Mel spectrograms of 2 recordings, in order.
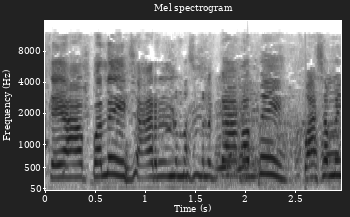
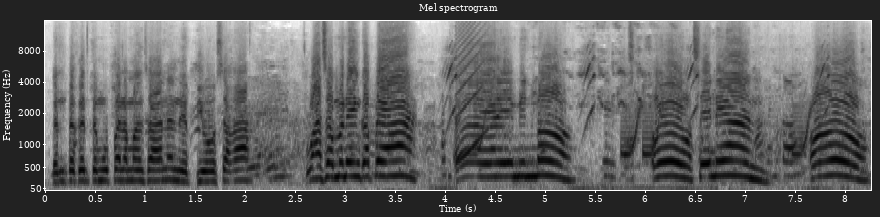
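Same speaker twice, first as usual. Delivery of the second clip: loud, pushy sales talk; loud ad pitch; 10 dB louder than usual. Acted. Selling soda to a nervous woman, loudly. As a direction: push the product loudly.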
